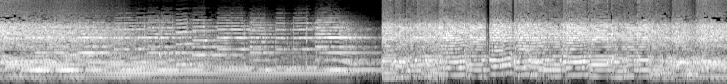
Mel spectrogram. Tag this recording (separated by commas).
Musical instrument, Guitar, Music, Electric guitar, Strum, Plucked string instrument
